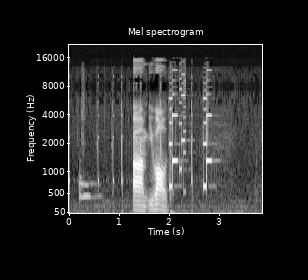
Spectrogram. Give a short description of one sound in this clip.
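Short electronic menu beeps chime.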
